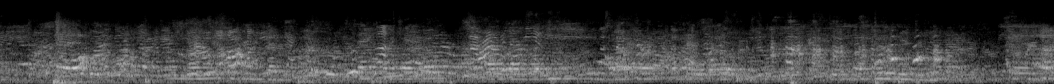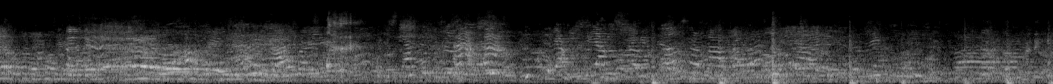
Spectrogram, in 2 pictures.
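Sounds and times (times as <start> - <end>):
children chattering in a hall: 0.0 - 21.0.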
